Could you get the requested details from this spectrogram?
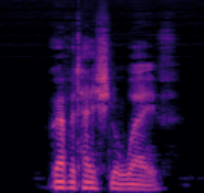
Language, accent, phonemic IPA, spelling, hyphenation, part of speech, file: English, Australia, /ˌɡɹæ.vəˈteɪ.ʃə.nəl weɪv/, gravitational wave, gra‧vi‧ta‧tion‧al wave, noun, En-au-gravitational wave.ogg
- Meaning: 1. A fluctuation in spacetime caused by accelerating mass, which propagates as a wave at the speed of light 2. A gravity wave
